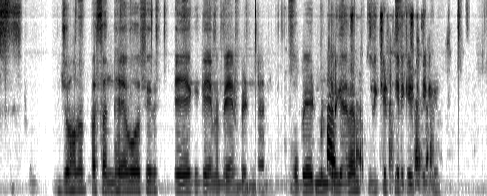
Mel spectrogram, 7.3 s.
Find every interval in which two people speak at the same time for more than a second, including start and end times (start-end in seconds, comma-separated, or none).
4.9-6.5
